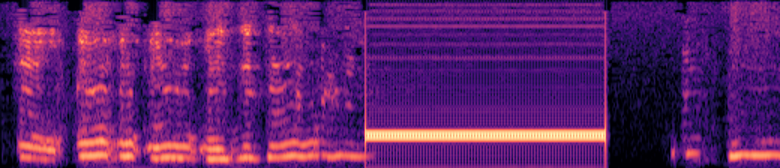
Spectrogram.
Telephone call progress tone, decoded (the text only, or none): ringback tone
